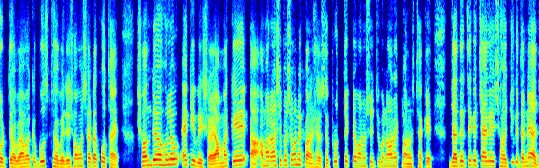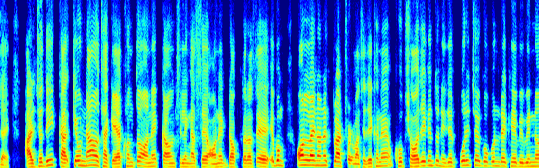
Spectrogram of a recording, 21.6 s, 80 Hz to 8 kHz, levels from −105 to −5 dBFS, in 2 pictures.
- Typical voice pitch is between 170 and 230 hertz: Yes, medium, 185 Hz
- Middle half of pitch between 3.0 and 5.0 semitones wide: Yes, average, 4.2 semitones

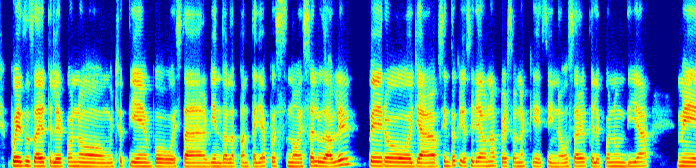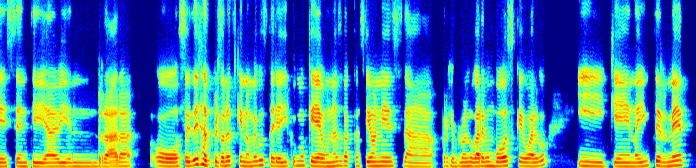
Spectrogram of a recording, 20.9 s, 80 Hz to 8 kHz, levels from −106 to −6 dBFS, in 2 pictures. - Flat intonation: Yes, narrow, 1.8 semitones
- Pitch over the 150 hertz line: Yes, high, 190 Hz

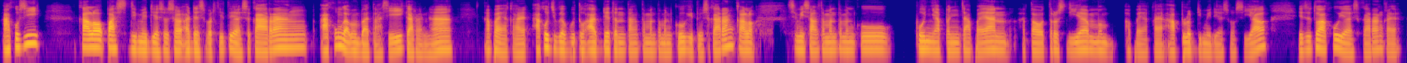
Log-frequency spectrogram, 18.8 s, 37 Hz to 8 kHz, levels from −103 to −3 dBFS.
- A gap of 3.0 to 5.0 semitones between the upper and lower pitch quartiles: No, narrow, 2.4 semitones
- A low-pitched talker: Yes, low, 110 Hz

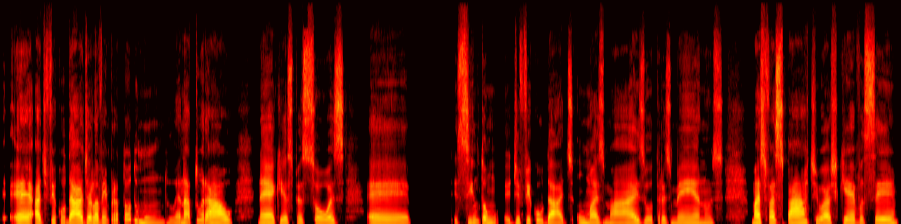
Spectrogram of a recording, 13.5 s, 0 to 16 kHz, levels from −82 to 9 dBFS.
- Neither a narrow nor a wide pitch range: No, wide, 6.8 semitones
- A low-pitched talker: No, high, 200 Hz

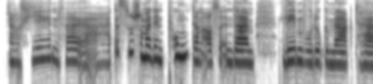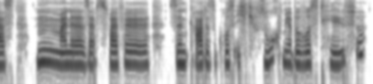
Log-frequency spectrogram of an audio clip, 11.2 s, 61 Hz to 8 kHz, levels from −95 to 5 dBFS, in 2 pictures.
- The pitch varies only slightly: No, average, 3.2 semitones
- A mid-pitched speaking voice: No, high, 210 Hz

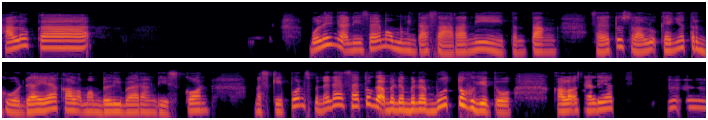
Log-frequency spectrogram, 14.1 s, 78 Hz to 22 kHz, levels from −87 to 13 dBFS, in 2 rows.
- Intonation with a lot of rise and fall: Yes, wide, 5.9 semitones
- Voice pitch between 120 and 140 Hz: No, medium, 185 Hz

